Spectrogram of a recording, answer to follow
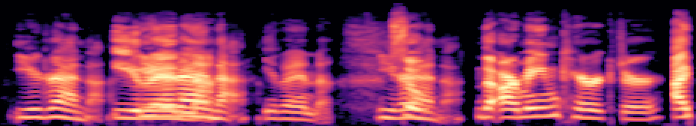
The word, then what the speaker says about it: Irena: and other social medias explaining how they pronounce their names. Right. We're like Irena with a hard R, whatever that means. Irena.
